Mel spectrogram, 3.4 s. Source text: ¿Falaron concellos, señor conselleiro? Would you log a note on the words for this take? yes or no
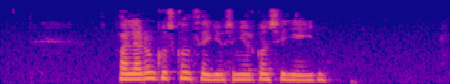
yes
